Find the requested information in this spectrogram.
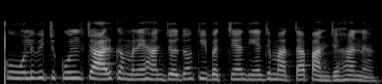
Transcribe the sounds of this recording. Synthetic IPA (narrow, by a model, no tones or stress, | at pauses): kuːlʋɪt͡ʃkʊlt͡ʃaːɾkəmɾẽːɦənd͡ʒəd̪õːkɪbətːʃjãːd̪iãːd͡ʒəmaːt̪ãːpə̃ɲd͡ʒɦən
